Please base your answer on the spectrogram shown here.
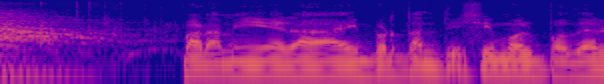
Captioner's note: Aplausos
